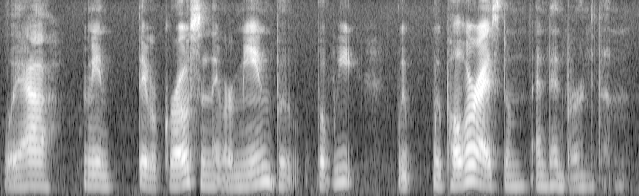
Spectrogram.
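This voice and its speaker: A woman's voice: high-pitched, moderate pace, a little mellow, voice pushed up, natural voice. A woman voicing a bubbly, flustered young parcel officer who gushes and rambles. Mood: matter-of-fact.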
